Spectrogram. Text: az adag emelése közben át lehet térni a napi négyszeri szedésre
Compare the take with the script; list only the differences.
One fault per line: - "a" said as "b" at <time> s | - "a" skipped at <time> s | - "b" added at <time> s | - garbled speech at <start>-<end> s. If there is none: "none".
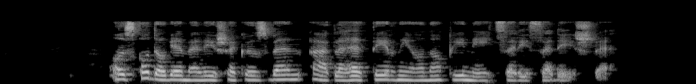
none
